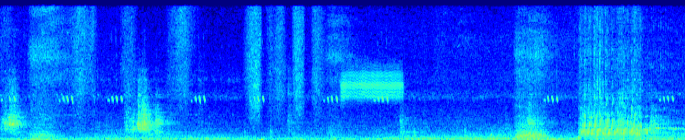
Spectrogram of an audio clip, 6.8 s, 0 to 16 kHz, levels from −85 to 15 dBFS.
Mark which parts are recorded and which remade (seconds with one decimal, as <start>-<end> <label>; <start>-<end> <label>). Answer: 0.0-6.9 recorded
